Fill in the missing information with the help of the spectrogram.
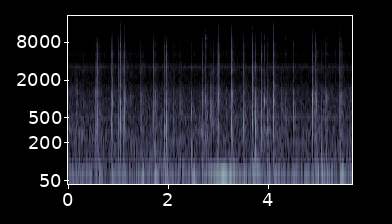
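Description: Long nails tap the glossy face of a small red polka-dot vinyl cosmetics bag turned on its side. Quick, irregular taps give short, bright clicks with a soft, hollow tone over a quiet low rumble. Each tap dies away almost at once.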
